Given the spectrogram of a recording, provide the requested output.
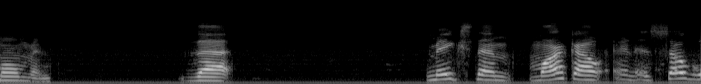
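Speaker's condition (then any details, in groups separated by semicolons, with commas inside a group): Cerebral palsy; lifelong, wheelchair user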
